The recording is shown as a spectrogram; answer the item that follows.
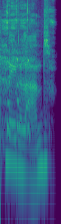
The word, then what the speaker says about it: Nederland: Nederland. I never heard of it that way. But I mean, that's how you say it in Dutch.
